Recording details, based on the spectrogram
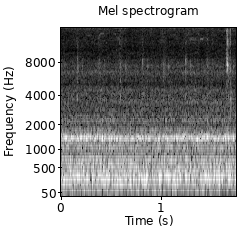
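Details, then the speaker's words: Hcalory diesel heater on temporary setup, just ignited and getting warm, no visible exhaust smoke: steady even hum with constant fan and burner whir, no surging or sputter; running normally. "starting to get a little heat you can hear it spooling up maybe you can hear the wind of in the mic"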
